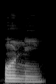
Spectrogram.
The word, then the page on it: uni: Lwaitel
